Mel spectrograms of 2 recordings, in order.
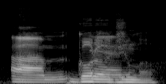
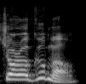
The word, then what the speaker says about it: Jorogumo: Gorojumo. Goro, one of those. Right syllables wrongly. No, it's Jorogumo. It's with a J.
